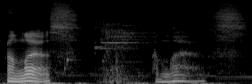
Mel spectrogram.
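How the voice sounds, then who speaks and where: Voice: mid-range voice, steady tone, very slow, faint music behind. A game streamer giving casual live commentary, rambling and repeating phrases while thinking aloud.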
